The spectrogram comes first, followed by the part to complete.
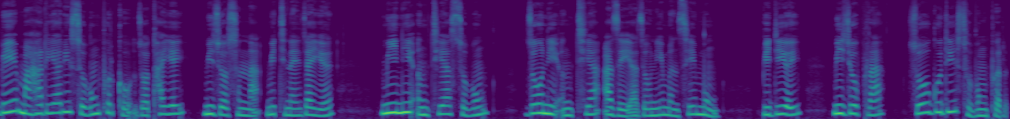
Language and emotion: Bodo, neutral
